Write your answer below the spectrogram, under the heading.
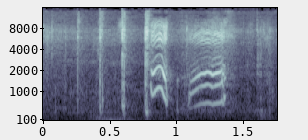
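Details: Jasmine, a 19-day-old blue merle female Australian Shepherd puppy, gives a few faint soft clicks, then two high squeaky whines, the second a wavering, drawn-out whimper lasting about half a second, indoors and quiet.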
